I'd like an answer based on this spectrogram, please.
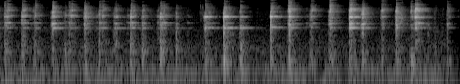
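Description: Metal teaspoon stirring milk in a glass jar, clinking against the glass over and over, several quick clinks a second, each with a short ringing tone.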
